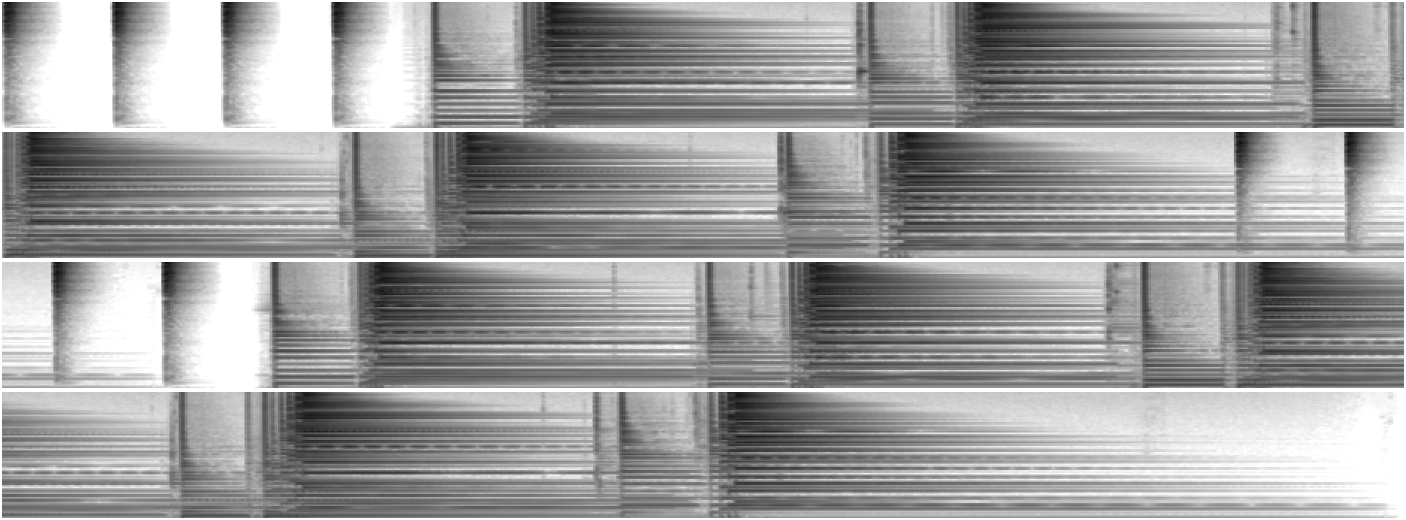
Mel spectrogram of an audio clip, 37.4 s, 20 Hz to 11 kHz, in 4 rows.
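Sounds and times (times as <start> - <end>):
slow guitar strumming with capo on fourth fret: 2.8 - 19.4, 20.5 - 36.9.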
